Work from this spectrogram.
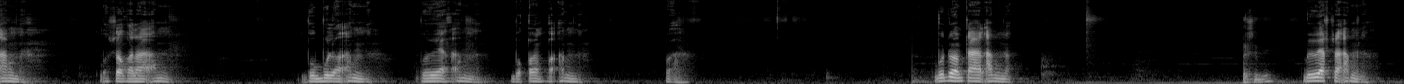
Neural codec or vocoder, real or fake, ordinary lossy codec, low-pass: none; real; none; none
